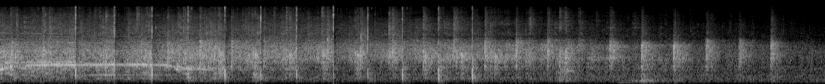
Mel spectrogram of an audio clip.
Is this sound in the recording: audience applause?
yes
